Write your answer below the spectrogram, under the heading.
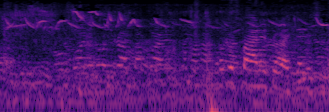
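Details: Guyanese twa-twa (chestnut-bellied seed finch) in a singing race at New Amsterdam, Berbice; high slurred whistles and short chirps, irregularly spaced, with people talking nearby and a dull thump near the middle.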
